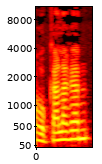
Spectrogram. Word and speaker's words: O'Callaghan: Y luego tenemos a Cristina Ocalagan.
